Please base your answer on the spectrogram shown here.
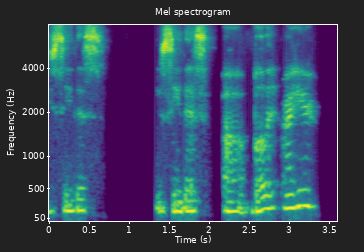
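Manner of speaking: very low, deep voice, sunk way down. Retelling what a man said after pulling a bullet from his pocket; low voice. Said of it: "he had this real kind of low voice".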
